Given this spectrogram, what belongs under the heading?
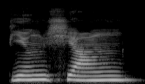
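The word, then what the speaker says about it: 冰箱: দেখেন পিংশিয়াং, 1 number ton পিংশিয়াং, fridge চিতান।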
